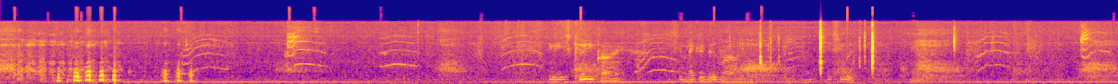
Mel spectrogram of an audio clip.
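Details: Seven-month-old rescue Bombay-type cat Penny, practicing being a mommy with squeaky toys indoors, gives a run of short arched meows about every second, some faint and high, alongside a woman's voice, clicks and a low hum.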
